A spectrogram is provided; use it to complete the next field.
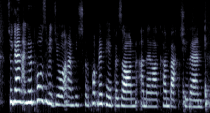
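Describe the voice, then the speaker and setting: A woman speaks with a Welsh accent. Her intonation is lively. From Wales. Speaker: crafting tutorial maker. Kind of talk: tutorial.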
